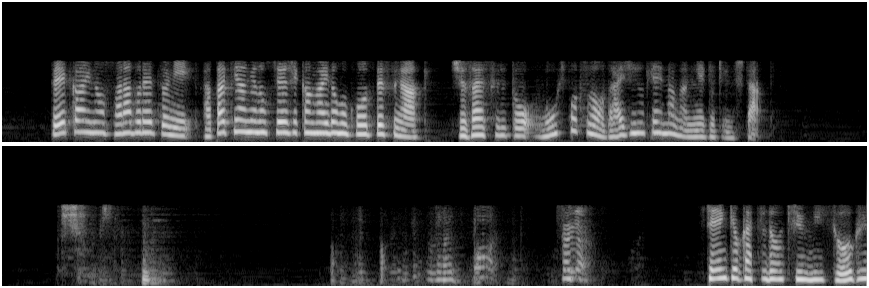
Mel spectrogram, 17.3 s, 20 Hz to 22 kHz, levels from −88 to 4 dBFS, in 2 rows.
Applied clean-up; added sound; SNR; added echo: neural mask model DeepFilterNet 3.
